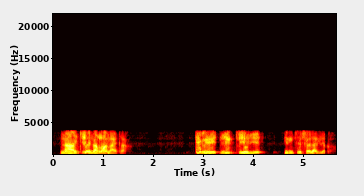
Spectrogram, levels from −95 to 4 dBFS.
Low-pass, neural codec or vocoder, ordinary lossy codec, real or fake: 3.6 kHz; codec, 24 kHz, 1.5 kbps, HILCodec; none; fake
